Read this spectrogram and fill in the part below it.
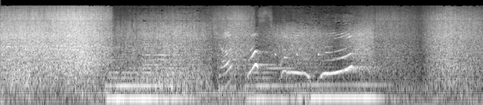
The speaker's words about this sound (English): Here, give me some ocean.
